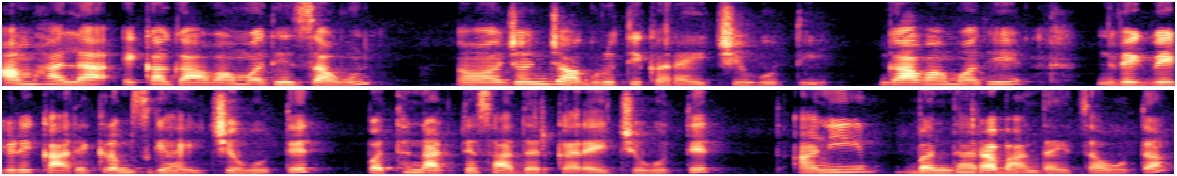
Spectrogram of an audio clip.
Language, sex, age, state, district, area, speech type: Marathi, female, 18-30, Maharashtra, Akola, urban, spontaneous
